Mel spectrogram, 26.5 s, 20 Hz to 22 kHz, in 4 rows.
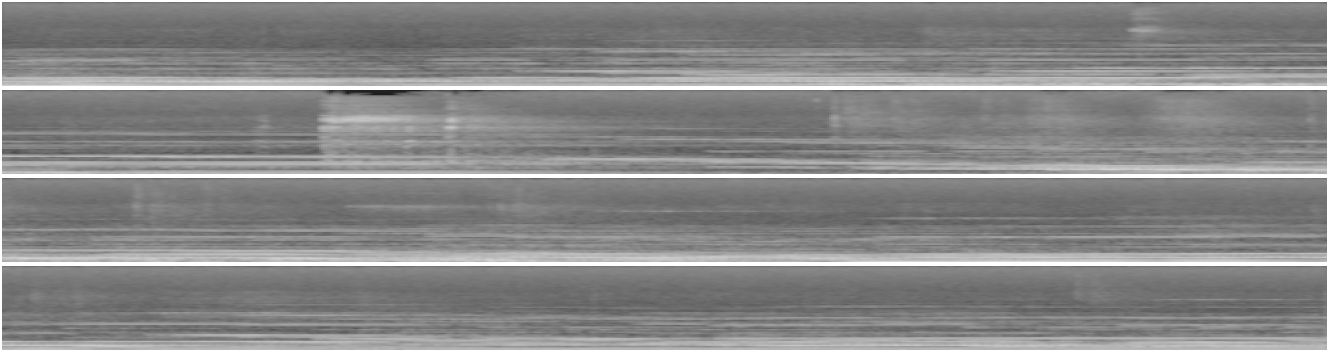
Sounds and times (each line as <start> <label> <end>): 0.0 Organ concert 26.5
